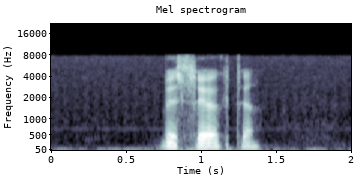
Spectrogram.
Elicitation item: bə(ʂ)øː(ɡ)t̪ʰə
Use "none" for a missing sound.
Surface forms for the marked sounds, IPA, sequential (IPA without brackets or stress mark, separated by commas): s, k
